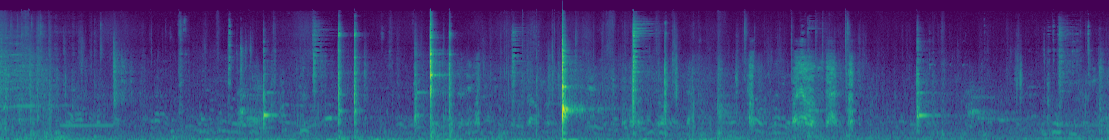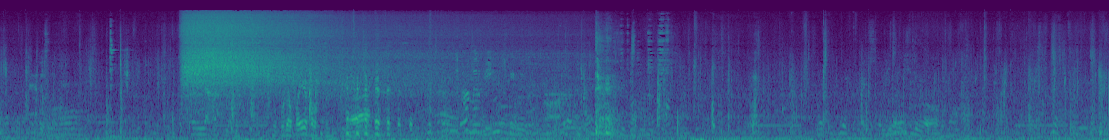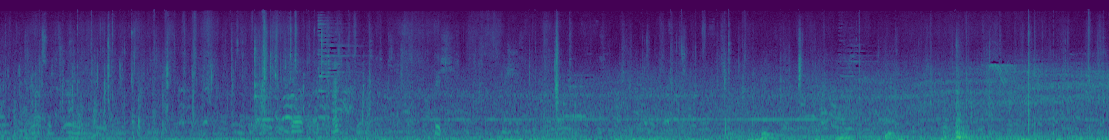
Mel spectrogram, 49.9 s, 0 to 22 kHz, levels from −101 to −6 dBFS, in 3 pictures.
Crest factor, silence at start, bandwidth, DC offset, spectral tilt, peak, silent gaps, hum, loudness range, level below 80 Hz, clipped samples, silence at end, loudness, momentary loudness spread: 40 dB; 0 s; 16 kHz; under 0.1%; -1.5 dB/octave; 0 dBFS; none; none; 25 LU; -60 dBFS; under 0.1%; 0 s; -34 LUFS; 19 LU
